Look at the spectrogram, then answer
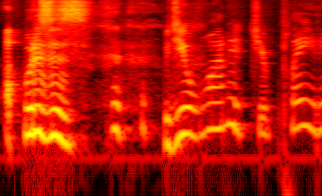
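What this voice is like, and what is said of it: Old lady voice. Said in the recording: “I'm talking like my mom's old lady. ... I didn't know your mom was 87.”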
